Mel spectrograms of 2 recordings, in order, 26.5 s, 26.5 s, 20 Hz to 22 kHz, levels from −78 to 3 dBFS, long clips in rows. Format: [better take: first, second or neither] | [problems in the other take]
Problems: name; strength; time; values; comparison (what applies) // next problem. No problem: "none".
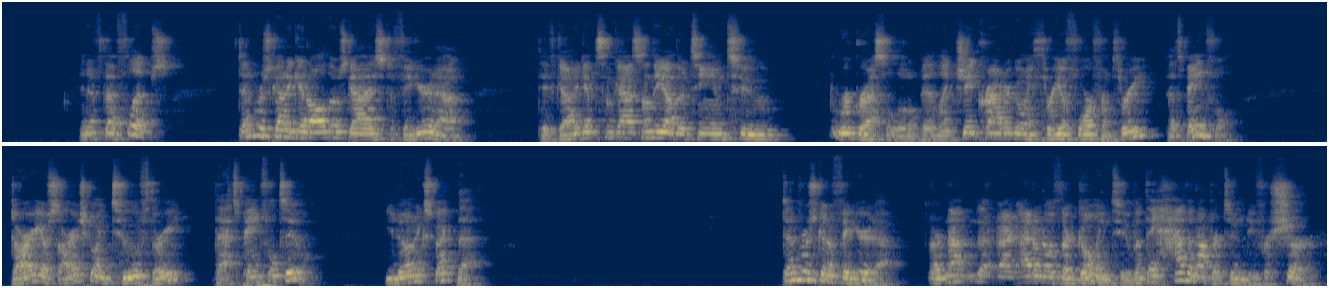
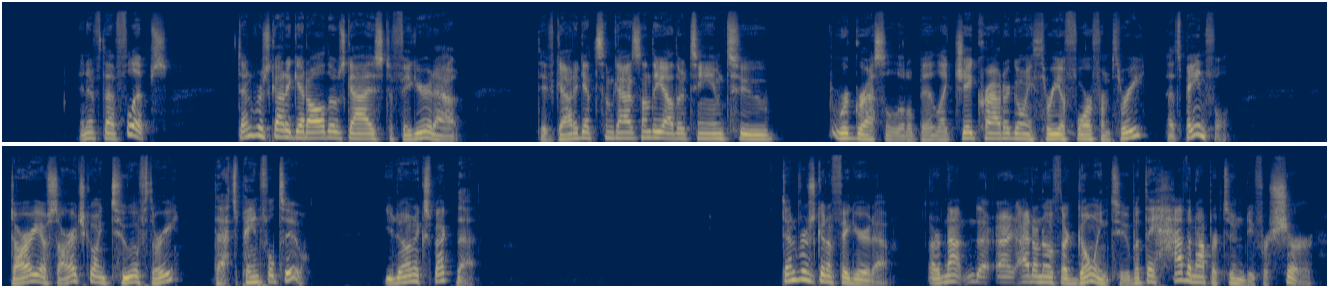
second | room echo; slight; dies away in 0.3 s // off-mic speech; far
